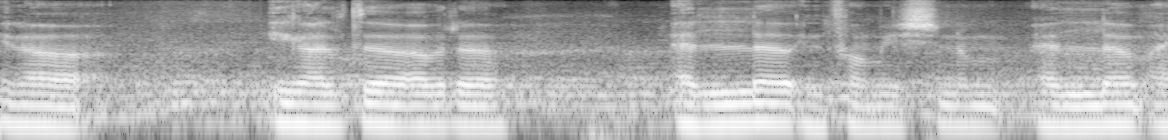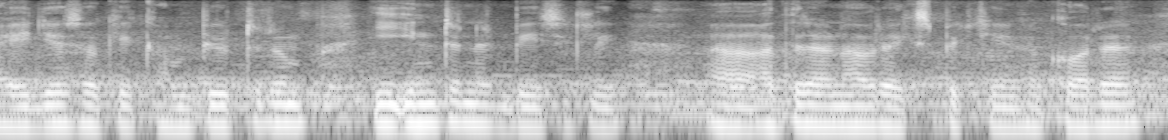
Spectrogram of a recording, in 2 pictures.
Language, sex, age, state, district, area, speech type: Malayalam, male, 18-30, Kerala, Idukki, rural, spontaneous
